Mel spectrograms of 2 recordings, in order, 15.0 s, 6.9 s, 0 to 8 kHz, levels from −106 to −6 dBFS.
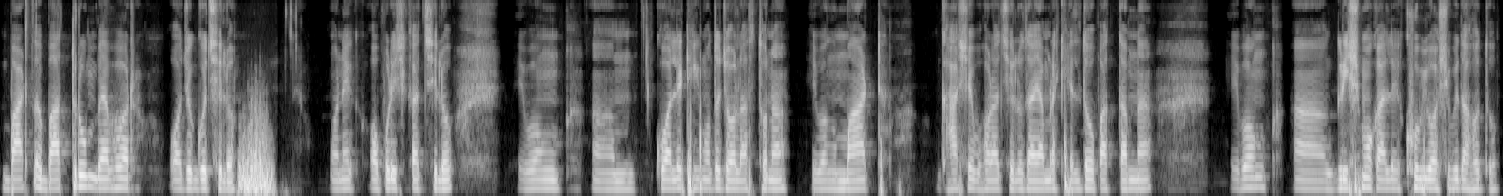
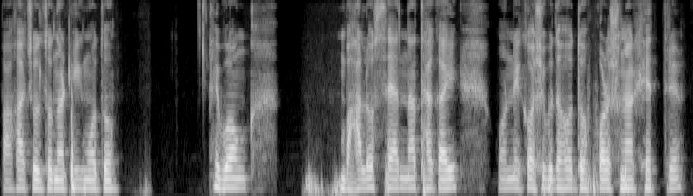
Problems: background sounds at intervals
